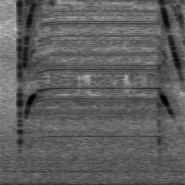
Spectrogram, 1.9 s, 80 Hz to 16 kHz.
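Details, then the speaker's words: New replacement fuel pump for a 1994 Jeep YJ bench-tested before installation; an even, steady high whine over a low hum with no stumbles or surging, and it runs normally. "makes all the right noises"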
